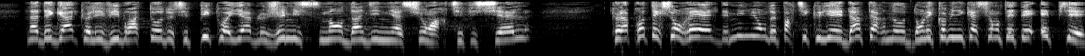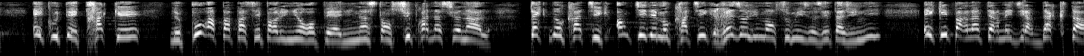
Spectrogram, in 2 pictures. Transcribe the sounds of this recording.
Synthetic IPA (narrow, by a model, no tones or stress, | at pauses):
nad̪eɡalkəlevibʁat̪od̪əsipit̪wajabləʒemismɑ̃d̪ɛ̃d̪iɲasjɔ̃aʁt̪ifisjɛl | kəlapχɔt̪ɛksjɔ̃ʁeɛld̪emiljɔ̃d̪əpaʁt̪ikʲyljed̪ɛ̃t̪ɛʁnot̪̚d̪ɔ̃lekɔmynikasjɔ̃ɔ̃t̪et̪eʔepjeːkut̪et̪χakʲe | nəpuʁapapasepaʁlynjɔ̃øʁɔpeɛnynɛ̃st̪ɑ̃sːypχanasjɔnalt̪ɛknɔkχat̪ikɑ̃t̪id̪emɔkχat̪ikʁezɔlymɑ̃sumizozet̪azyni | ekʲipaʁlɛ̃t̪ɛʁmed̪jɛʁd̪akt̪a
